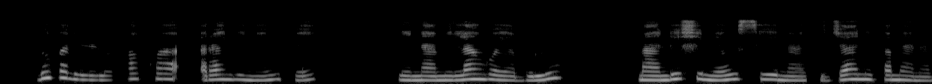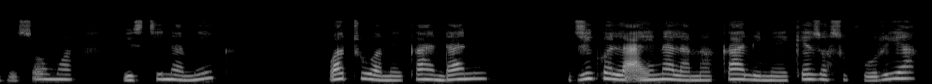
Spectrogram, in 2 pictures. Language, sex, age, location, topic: Swahili, female, 25-35, Mombasa, finance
